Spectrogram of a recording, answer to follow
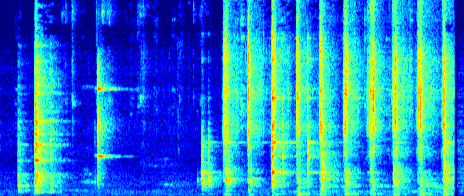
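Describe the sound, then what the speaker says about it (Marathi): Roasted peanuts pounded coarsely in a mortar and pestle: a few scattered knocks at first, then a steady run of about ten sharp rhythmic thuds, close and clear, with no talking. "भाजलेले शेंगदाणे मी खलबत्त्यात टाकून जाडसर कुटून घेते।"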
